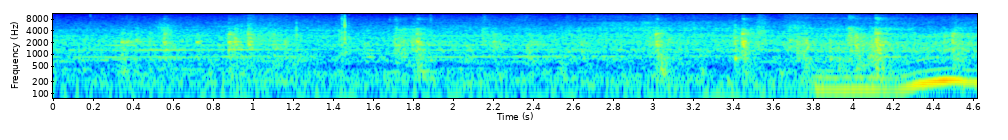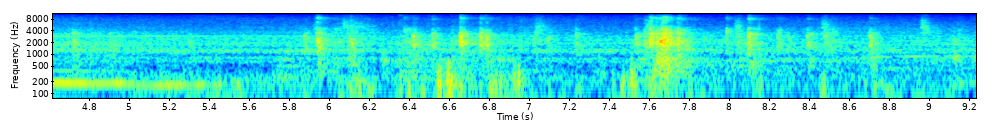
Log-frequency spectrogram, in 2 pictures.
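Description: Jungheinrich ETV 216 electric reach truck driving and turning, its drive giving a steady electric whine. About four seconds in a low hum rises and holds briefly, and several sharp clicks and knocks follow near the end.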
